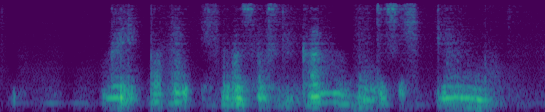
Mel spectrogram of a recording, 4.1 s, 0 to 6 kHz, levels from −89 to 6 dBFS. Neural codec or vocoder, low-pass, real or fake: codec, 44.1 kHz, 0.9 kbps, DAC; 5.4 kHz; fake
